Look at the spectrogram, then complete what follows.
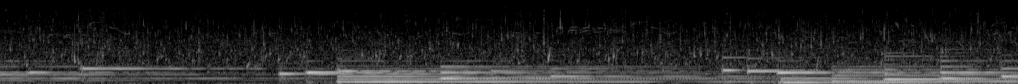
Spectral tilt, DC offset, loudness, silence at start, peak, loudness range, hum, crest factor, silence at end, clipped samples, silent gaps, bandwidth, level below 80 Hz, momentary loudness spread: -7.5 dB/octave; under 0.1%; -28 LUFS; 0 s; -12 dBFS; 5 LU; none; 16 dB; 0 s; under 0.1%; none; 16 kHz; -52 dBFS; 15 LU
